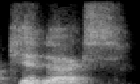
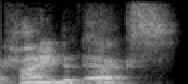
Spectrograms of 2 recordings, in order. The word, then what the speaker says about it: Kindex: It is pronounced Kindex, the index of your kin. Someone came up to me at RidgeTech once and they said, I wish I had a kind X.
